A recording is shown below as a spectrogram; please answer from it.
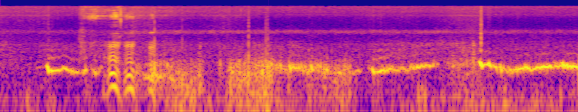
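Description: Low rumble of wind on the microphone high up an open lattice radio tower, with a wavering whistle-like tone that comes and goes. A short laugh comes about two seconds in.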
